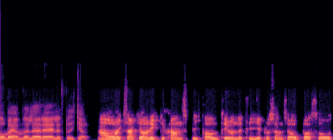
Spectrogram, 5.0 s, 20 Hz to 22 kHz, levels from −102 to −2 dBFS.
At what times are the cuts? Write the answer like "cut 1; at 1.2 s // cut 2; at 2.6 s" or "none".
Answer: cut 1; at 0.9 s // cut 2; at 1.4 s // cut 3; at 3.0 s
